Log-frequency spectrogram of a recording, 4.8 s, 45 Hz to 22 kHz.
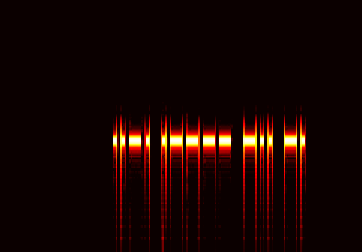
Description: Morse code, heard as a keyed tone, about 22 wpm, 700 Hz. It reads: F1DN
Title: DXCC-100 Call Signs - 4 Characters - Repeated 2x - 22wpm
